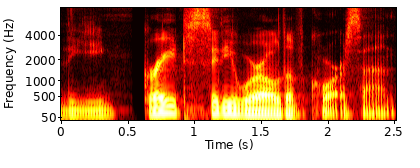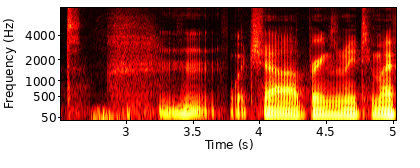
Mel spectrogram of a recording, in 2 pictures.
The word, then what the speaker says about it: Coruscant: I believe it's Coruscant. Coruscant. I believe... like a croissant, but Coruscant.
